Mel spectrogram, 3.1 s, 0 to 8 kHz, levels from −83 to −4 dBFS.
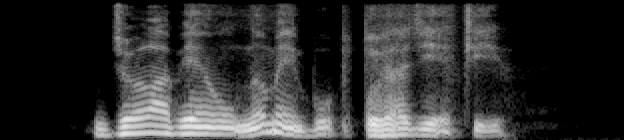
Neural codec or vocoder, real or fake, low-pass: codec, 16 kHz in and 24 kHz out, 0.4 kbps, LongCat-Audio-Codec, four codebook decoder; fake; 7.2 kHz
